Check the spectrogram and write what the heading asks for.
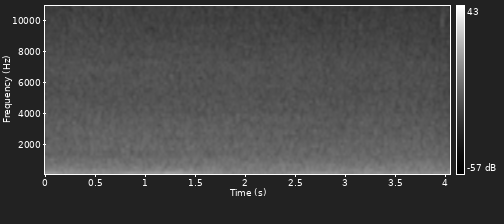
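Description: Rocket engine of an ICBM at launch: a dense, steady rushing noise, heard over low held notes of background music.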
